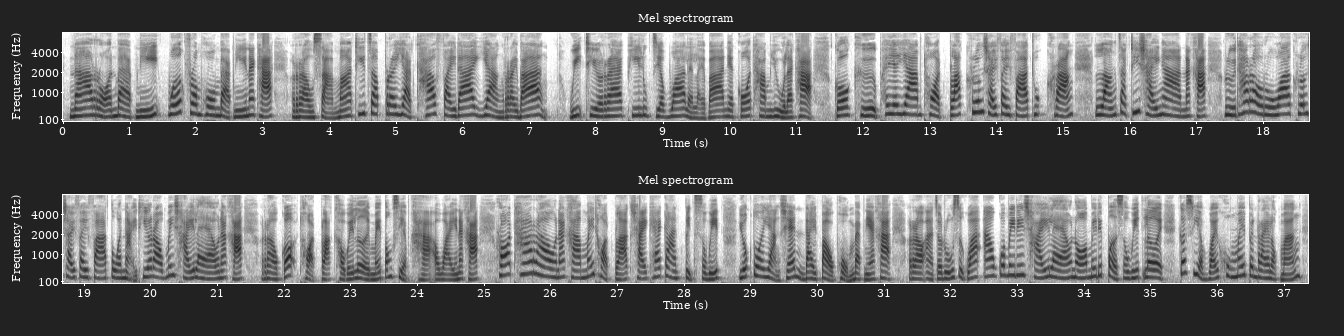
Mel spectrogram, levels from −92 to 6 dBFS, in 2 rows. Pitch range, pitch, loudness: 210-275 Hz, 240 Hz, -17 LUFS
